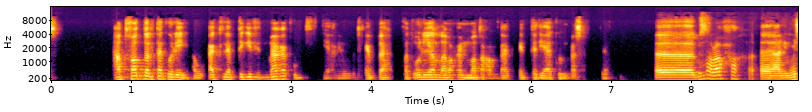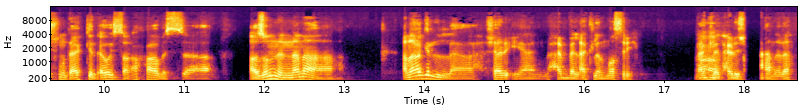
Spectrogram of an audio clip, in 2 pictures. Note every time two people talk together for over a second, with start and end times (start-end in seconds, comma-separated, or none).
none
